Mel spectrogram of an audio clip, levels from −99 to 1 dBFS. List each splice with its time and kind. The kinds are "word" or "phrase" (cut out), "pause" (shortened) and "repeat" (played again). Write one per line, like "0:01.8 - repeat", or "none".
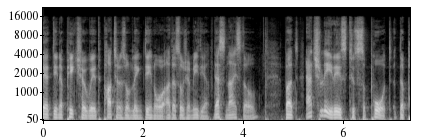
0:03.4 - pause
0:05.2 - pause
